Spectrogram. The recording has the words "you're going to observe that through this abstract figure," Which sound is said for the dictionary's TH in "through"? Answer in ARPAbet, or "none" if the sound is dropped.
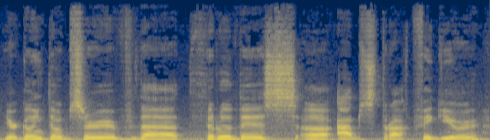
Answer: TH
